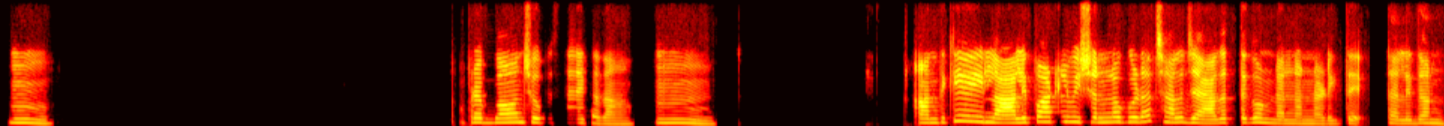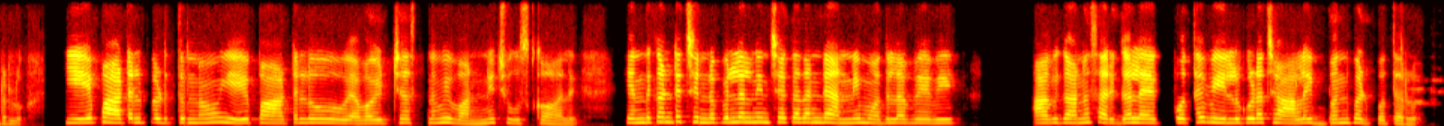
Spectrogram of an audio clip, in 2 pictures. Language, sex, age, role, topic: Telugu, female, 30-34, guest, చిన్నప్పుడు మీకు పాడి వినిపించిన లల్లబోతలు మీపై ఎలా ప్రభావం చూపాయో చెప్పగలరా?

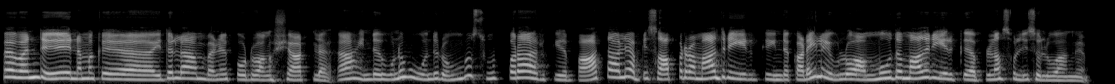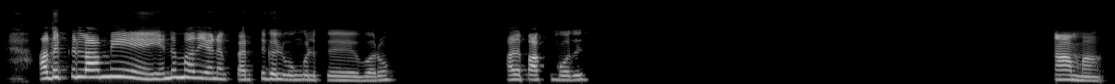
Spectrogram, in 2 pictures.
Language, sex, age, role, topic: Tamil, female, 35-39, host, சிறு காணொளிகள் உங்கள் சுவையை பாதித்திருக்கின்றன என்று நீங்கள் நினைக்கிறீர்களா?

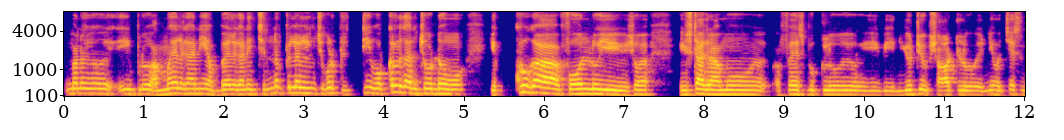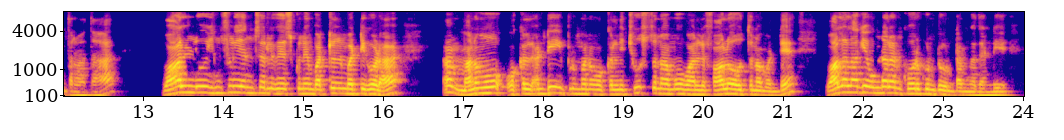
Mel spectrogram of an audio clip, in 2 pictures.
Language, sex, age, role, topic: Telugu, male, 20-24, host, మీ దుస్తుల ఎంపికల ద్వారా మీరు ఏ సందేశం ఇవ్వాలని కోరుకుంటారు?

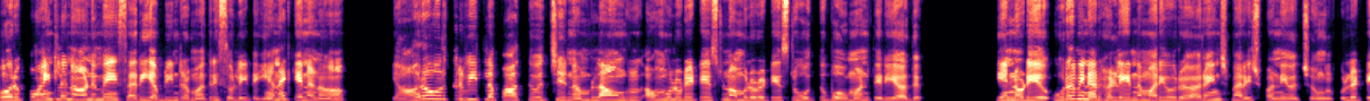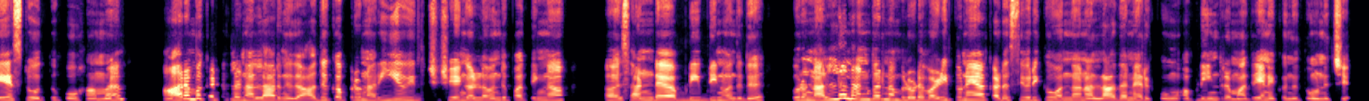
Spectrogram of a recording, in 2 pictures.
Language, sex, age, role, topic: Tamil, female, 25-29, guest, முதல் காதலரை முதன்முறையாக சந்தித்தபோது உங்களுக்கு நடந்த அனுபவம் என்ன?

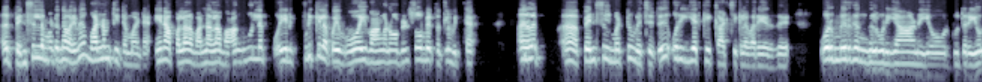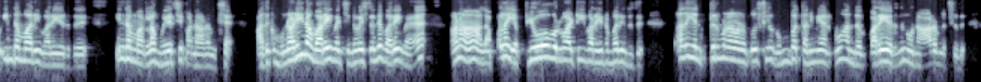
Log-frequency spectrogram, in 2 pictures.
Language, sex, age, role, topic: Tamil, female, 40-44, guest, உங்கள் பிடித்த பொழுதுபோக்கு என்ன என்று சுருக்கமாக சொல்ல முடியுமா?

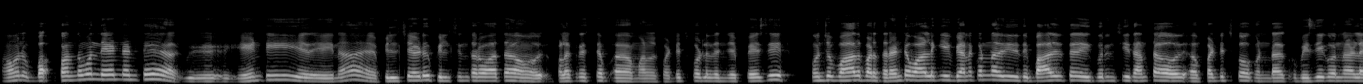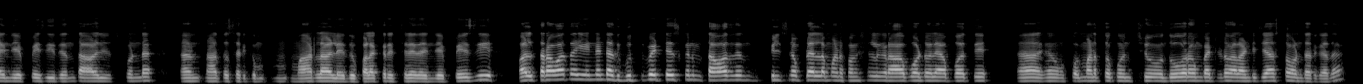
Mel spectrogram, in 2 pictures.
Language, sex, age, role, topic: Telugu, male, 25-29, host, సమాజ మద్దతును బలపర్చేందుకు మీరు సూచించే ఒక చిన్న మార్పు ఏమిటి?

